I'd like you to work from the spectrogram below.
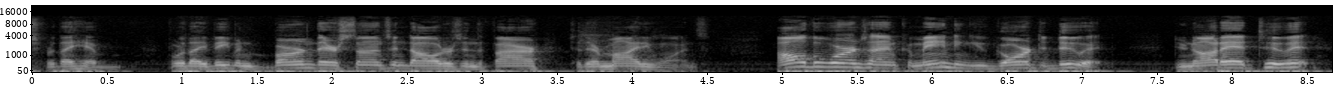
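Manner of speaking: loud, driving pulpit delivery; forceful preaching. Acted. Preacher warning his congregation, loud forceful preaching.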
